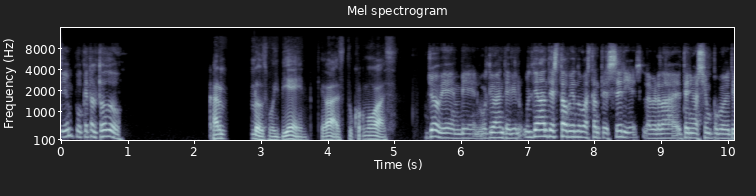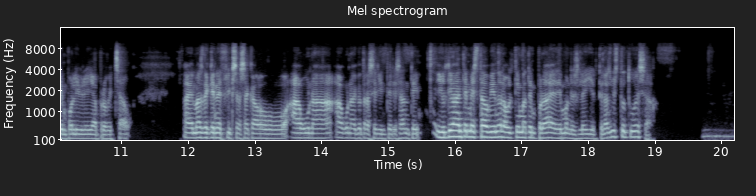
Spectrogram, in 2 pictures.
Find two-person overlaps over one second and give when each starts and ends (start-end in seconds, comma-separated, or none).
none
